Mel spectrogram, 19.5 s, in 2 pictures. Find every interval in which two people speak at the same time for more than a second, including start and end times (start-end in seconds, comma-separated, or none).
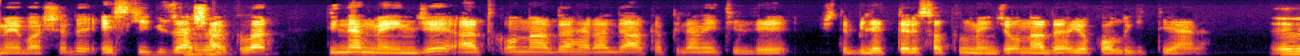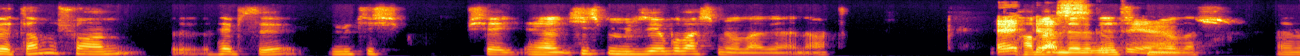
17.3-18.7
